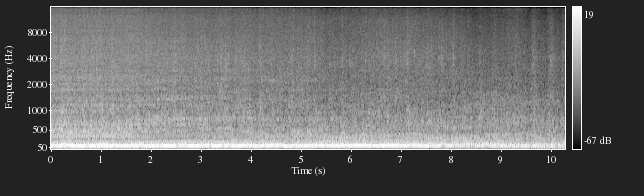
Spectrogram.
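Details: Kyle Petty V8 race car firing up in the shop after the distributor hot-wire electrical fault was found, with new chassis headers and exhaust installed; deep, steady rumble with no misses. Some voltage drop remains when cranking. Normal running.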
